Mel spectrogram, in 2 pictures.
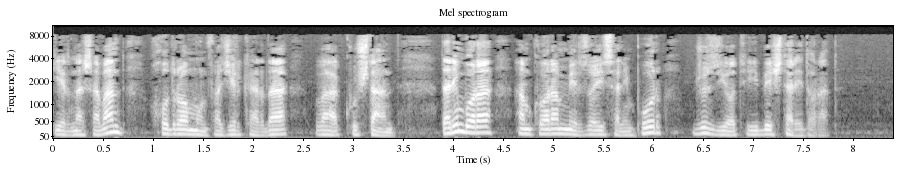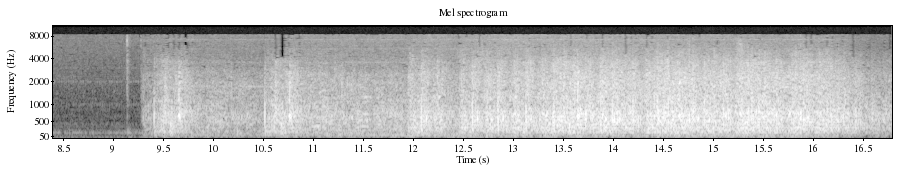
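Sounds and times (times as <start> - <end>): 
speech: 0.0 - 7.9
gunfire at night in the Gozargah hills of Kabul, Afghanistan: 9.3 - 16.7.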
